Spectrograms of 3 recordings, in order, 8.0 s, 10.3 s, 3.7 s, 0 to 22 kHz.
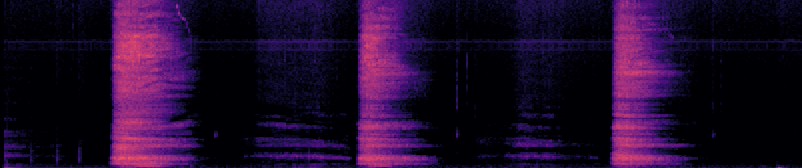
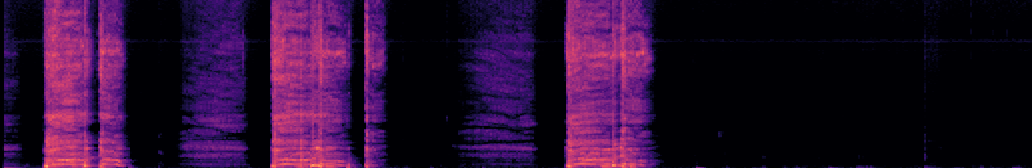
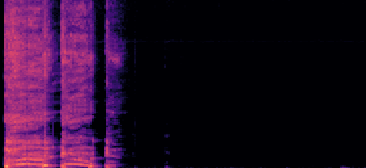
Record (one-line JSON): {"exhalation_length": "8.0 s", "exhalation_amplitude": 18870, "exhalation_signal_mean_std_ratio": 0.35, "three_cough_length": "10.3 s", "three_cough_amplitude": 32766, "three_cough_signal_mean_std_ratio": 0.38, "cough_length": "3.7 s", "cough_amplitude": 32766, "cough_signal_mean_std_ratio": 0.39, "survey_phase": "beta (2021-08-13 to 2022-03-07)", "age": "45-64", "gender": "Female", "wearing_mask": "No", "symptom_none": true, "smoker_status": "Never smoked", "respiratory_condition_asthma": false, "respiratory_condition_other": false, "recruitment_source": "REACT", "submission_delay": "3 days", "covid_test_result": "Negative", "covid_test_method": "RT-qPCR", "influenza_a_test_result": "Negative", "influenza_b_test_result": "Negative"}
